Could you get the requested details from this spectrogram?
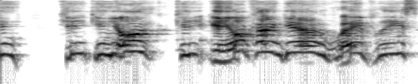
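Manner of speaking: very high, anything-but-manly squeaky voice. Acting out a runner forty miles into an ultramarathon, imitating an unmanly voice. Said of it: "instead of the manly voice that you think should come".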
